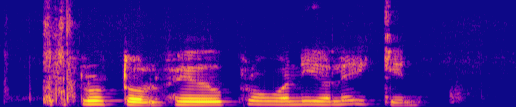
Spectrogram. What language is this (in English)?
Icelandic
